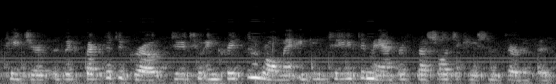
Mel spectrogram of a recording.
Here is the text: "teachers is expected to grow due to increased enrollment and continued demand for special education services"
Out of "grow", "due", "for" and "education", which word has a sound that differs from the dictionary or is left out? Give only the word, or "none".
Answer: none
